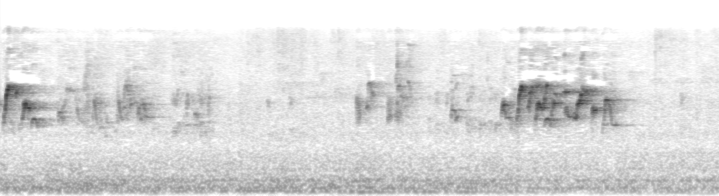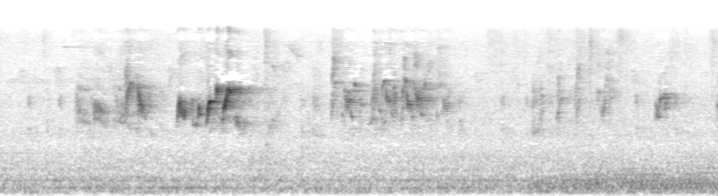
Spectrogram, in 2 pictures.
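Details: Caged red-whiskered bulbuls at home compete over territory, each with a different character; lively chirping, warbling phrases come in loud bursts around five and nine seconds, with quieter twittering between them and a steady low hum beneath.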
